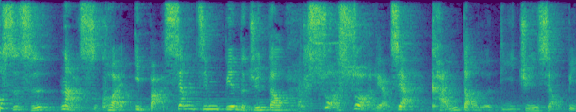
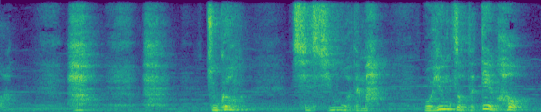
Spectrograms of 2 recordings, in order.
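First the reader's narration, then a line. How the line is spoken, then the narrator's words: Panting, breathless. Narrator (Chinese): 曹洪喘着气说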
